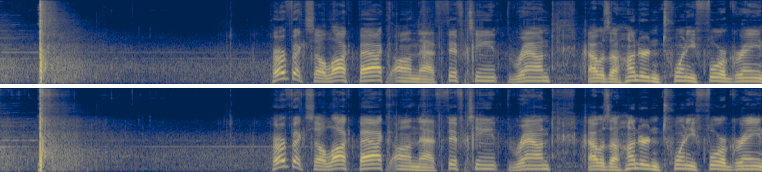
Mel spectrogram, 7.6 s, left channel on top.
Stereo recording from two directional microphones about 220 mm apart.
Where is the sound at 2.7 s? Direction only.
20° left (ahead or behind).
